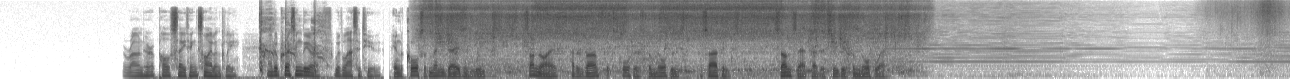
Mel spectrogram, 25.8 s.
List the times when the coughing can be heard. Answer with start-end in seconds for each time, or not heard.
5.2-6.6.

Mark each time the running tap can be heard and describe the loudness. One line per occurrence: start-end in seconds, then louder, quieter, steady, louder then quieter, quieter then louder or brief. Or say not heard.
8.2-18.7 steady
23.9-25.7 brief.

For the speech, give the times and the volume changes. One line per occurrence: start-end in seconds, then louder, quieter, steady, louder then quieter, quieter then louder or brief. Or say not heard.
2.5-17.9 steady.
